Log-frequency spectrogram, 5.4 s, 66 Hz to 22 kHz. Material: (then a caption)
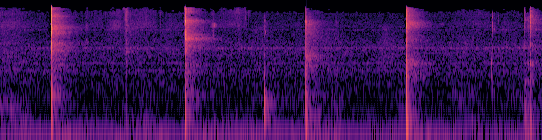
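Plastic. A hand-held Evian water bottle, clear plastic, about 1.5 L with a blue cap, hollow and partly filled with water, is tapped and scratched with fingertips and nails. Sharp, bright taps with a hollow mid-pitched knock stand out, spaced apart over a faint scratchy hiss. Each tap dies away almost at once.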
